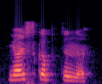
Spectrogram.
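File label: "нёльскӧптыны" Komi-Zyrian, female; kpv audio dict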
